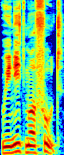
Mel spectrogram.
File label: german voice; wyrmsun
